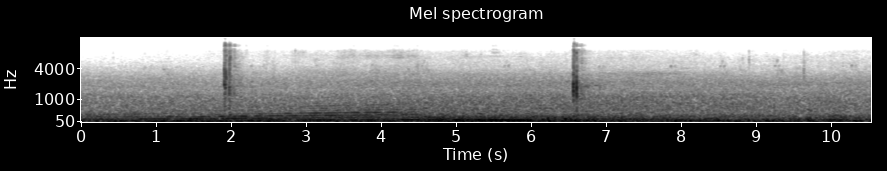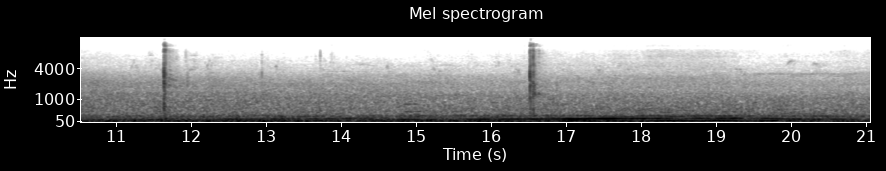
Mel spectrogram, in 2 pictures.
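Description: Evzone guards' hobnailed shoes striking the marble pavement in four sharp single stamps, one about every five seconds, over a steady rumble of city traffic with vehicle engines rising in pitch as they pull away.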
